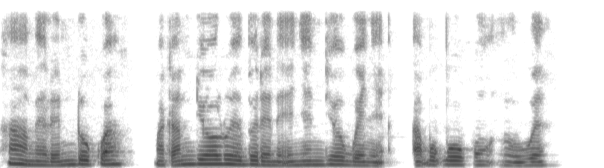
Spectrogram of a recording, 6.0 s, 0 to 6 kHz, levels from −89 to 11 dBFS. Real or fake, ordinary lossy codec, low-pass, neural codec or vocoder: real; none; 5.4 kHz; none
